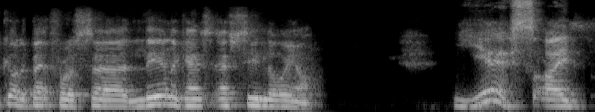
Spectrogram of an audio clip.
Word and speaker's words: Lille: Lille. He didn't pronounce it good.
